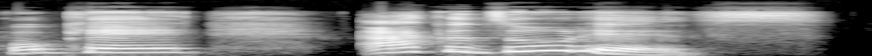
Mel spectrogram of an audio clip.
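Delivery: confident. Acted. Diviner after her first success, confident. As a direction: stretch it out with growing confidence.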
